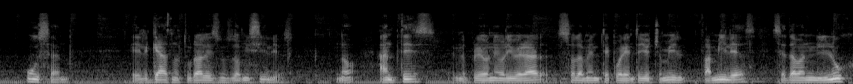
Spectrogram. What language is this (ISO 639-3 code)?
spa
